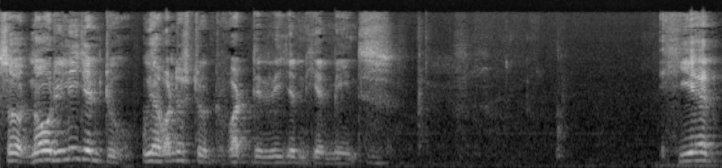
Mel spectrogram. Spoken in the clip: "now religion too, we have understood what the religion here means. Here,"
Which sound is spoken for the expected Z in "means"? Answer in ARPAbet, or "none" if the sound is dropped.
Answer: S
